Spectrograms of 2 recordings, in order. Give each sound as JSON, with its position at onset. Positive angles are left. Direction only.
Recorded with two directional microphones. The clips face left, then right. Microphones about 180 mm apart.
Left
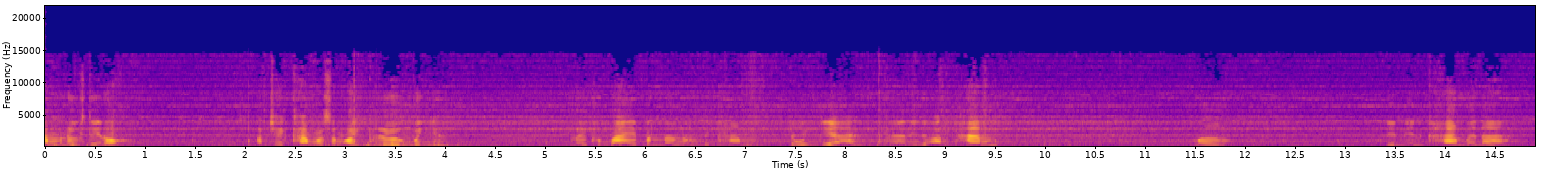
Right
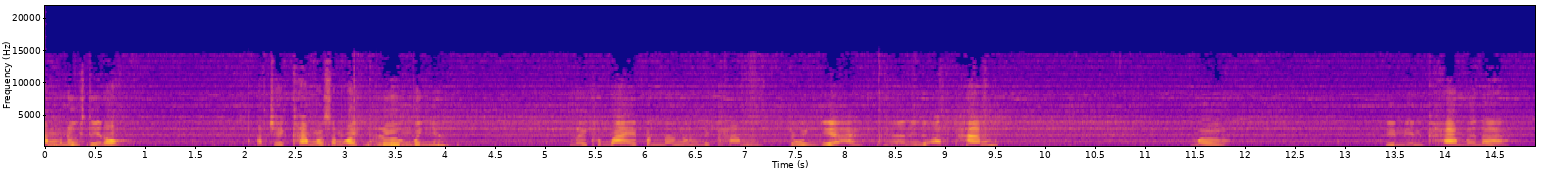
{"t": 0.0, "sound": "speech", "side_deg": -20}
{"t": 2.0, "sound": "speech", "side_deg": -25}
{"t": 5.3, "sound": "speech", "side_deg": -20}
{"t": 11.5, "sound": "speech", "side_deg": -15}
{"t": 13.4, "sound": "speech", "side_deg": -15}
